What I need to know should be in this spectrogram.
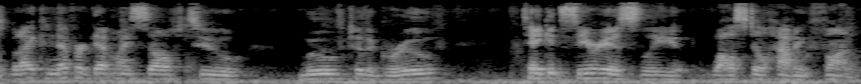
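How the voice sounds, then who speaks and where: A young man delivering a rehearsed personal story as a competition speech, deliberately and dramatically, pausing for effect. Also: mid-range voice, darkish tone, low-quality recording. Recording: noticeable background noise, live event ambience.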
